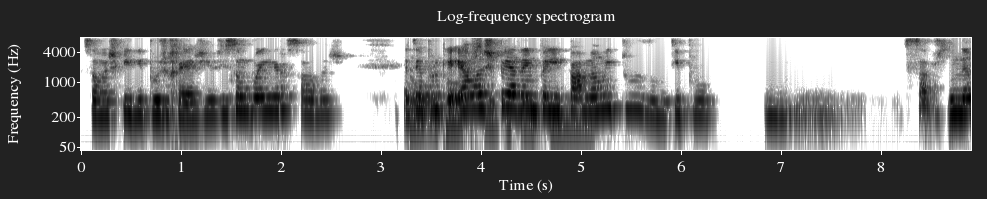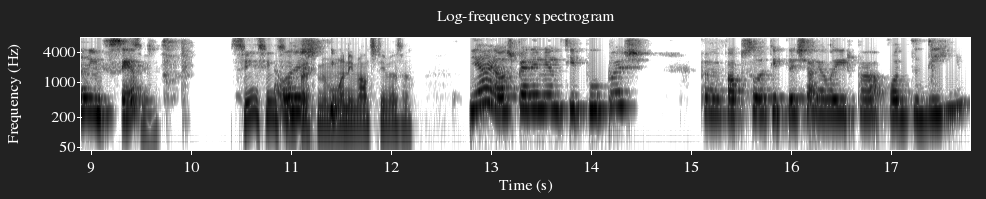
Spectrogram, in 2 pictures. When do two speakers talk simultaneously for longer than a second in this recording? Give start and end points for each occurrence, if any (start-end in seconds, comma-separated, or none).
3.2-5.2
